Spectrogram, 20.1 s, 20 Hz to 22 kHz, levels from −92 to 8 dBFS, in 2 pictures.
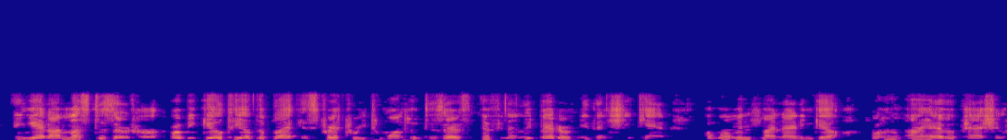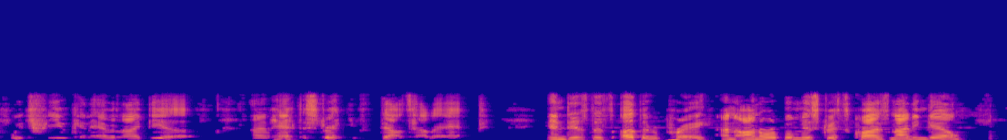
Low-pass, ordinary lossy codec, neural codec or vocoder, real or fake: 7.2 kHz; Opus, 64 kbps; none; real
